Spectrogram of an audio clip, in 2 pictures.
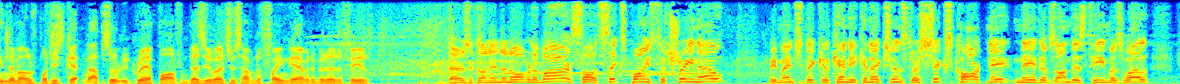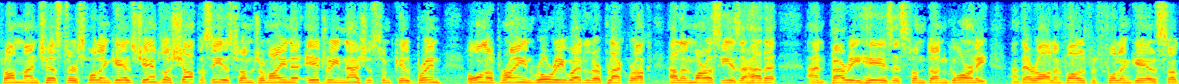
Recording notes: As KCLR takes a nostalgic journey back through the archives. Hear the echoes of cheers, the roar of the crowd, and the exhilarating commentary.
